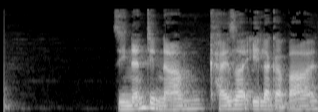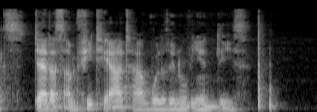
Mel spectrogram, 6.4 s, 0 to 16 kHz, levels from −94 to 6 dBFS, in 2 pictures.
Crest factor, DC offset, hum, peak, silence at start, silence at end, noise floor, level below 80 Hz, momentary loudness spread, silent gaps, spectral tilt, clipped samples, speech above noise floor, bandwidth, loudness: 20 dB; under 0.1%; none; -2 dBFS; 0.05 s; 0.4 s; -80 dBFS; -56 dBFS; 15 LU; none; -5 dB/octave; under 0.1%; 60 dB; 11.5 kHz; -20 LUFS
